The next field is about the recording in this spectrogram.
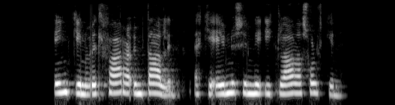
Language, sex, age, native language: Icelandic, other, 30-39, Icelandic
